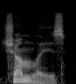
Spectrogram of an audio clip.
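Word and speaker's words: Cholmondeley: Just chundly stealth. Penny used the proper English pronunciation. Chumlies.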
